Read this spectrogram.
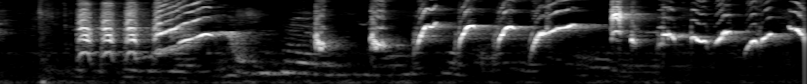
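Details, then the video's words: Greater green leafbird in full, aggressive song meant to provoke rival leafbirds into singing: harsh rasping bursts open, followed by a string of loud upward-sweeping whistles and rapid twittering notes. "CUCAK IJO GACOR GANAS BUKA MATERI❗PALING AMPUH BUAT PANCINGAN IJO AGAR CEPAT BUNYI AUTO EMOSI!"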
